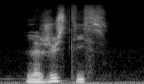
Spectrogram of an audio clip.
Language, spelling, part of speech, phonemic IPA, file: French, justice, noun, /ʒys.tis/, Fr-justice.ogg
- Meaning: justice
